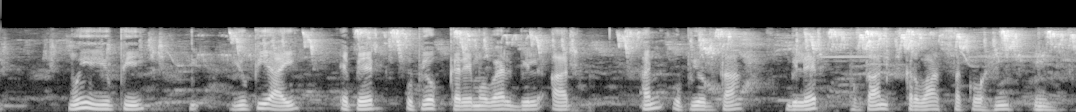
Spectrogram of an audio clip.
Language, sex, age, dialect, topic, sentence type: Magahi, male, 31-35, Northeastern/Surjapuri, banking, statement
